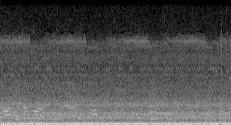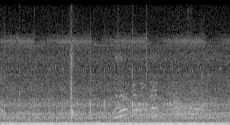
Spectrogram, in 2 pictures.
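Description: Men call out to each other from a distance outdoors.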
